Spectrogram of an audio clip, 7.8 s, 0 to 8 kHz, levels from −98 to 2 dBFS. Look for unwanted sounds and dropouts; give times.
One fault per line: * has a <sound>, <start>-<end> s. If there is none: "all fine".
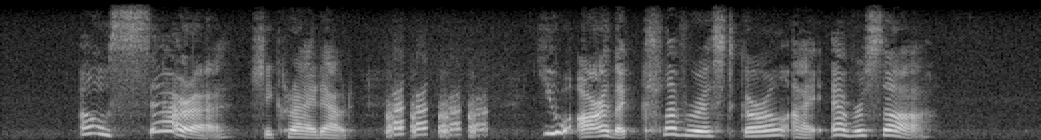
* has a laugh, 2.9-3.7 s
